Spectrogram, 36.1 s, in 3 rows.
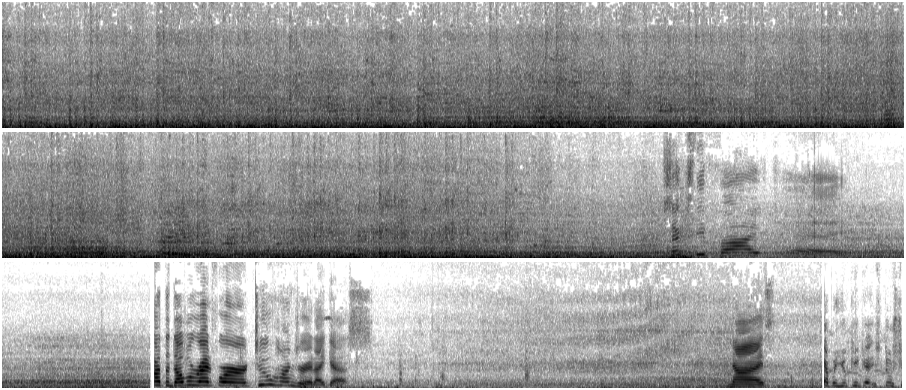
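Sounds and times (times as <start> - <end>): wheels clacking over rail joints: 0.0 - 21.2
freight train cars rolling: 0.0 - 36.0.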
